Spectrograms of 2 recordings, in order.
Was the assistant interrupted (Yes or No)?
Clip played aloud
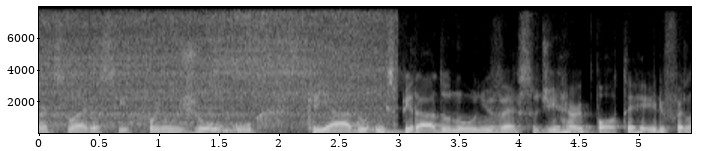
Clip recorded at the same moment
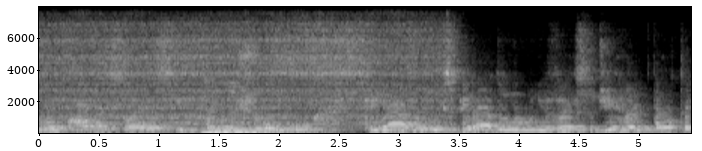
Yes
